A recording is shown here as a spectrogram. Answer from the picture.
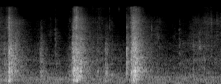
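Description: Cardboard box of boxed mac and cheese being pulled and torn open: three short ripping, crunching noises, the last the loudest.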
